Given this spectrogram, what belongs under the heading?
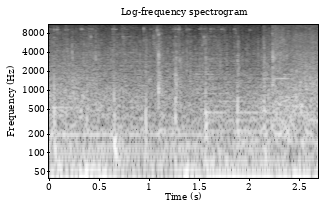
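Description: Steady clip-clop of a horse's hooves trotting at an even pace, mid-distance, over a constant background hum with no talk, in the video game The Witcher 3: Wild Hunt.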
